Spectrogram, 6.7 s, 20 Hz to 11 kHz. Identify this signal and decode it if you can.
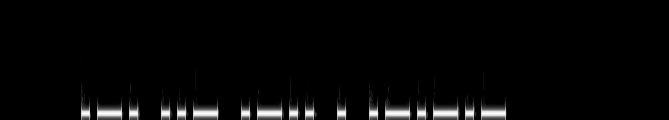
Morse code, heard as a keyed tone, about 15 wpm, 700 Hz. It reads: RULE.
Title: 3x Word-Spacing - Sentences from Top 400 Words - 15wpm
